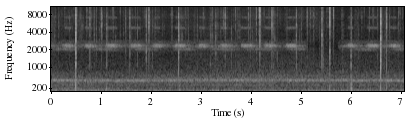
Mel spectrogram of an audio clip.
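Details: Continuous pulsed chirping of crickets by a cabin in the forest, briefly pausing near the end, with frequent crackling fire snaps and a low rumbling wind.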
